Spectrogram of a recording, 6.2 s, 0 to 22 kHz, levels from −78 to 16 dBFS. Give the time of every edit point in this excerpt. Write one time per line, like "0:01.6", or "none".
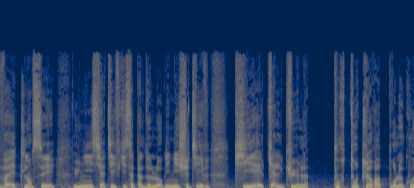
0:01.1
0:02.5
0:03.9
